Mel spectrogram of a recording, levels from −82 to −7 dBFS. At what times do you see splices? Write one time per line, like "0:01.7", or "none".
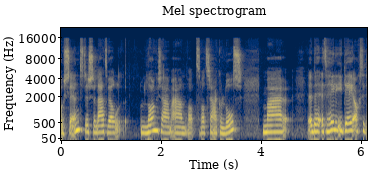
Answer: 0:00.9
0:02.8
0:04.0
